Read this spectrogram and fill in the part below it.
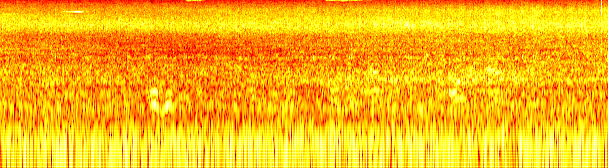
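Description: A vintage car's engine burbles low as it drives slowly by.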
